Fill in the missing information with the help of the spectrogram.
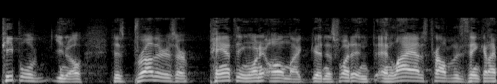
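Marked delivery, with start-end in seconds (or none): none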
